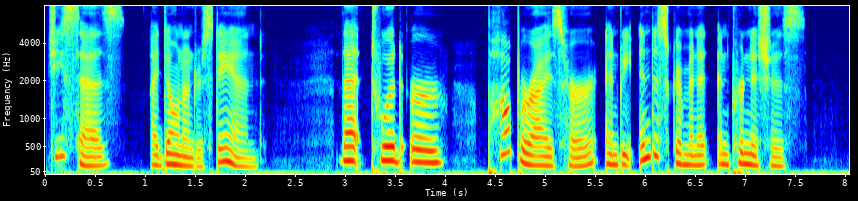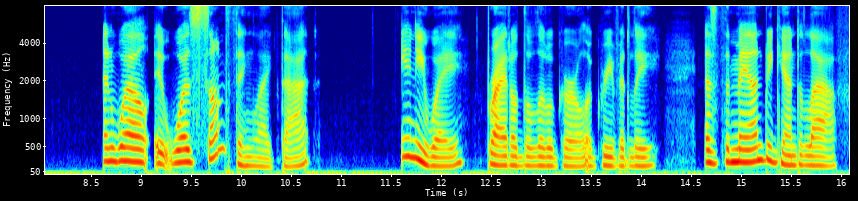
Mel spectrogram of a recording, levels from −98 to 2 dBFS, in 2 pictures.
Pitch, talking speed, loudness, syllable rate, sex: 195 Hz, 115 wpm, -18 LUFS, 4.7 syllables/s, female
